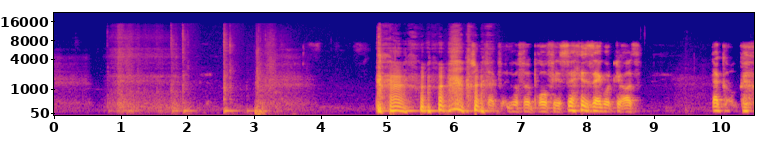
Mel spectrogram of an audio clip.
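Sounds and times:
typing on a computer keyboard: 1.7s - 3.0s
laughter: 4.8s - 6.8s
speech: 5.0s - 8.8s, 9.9s - 10.4s.

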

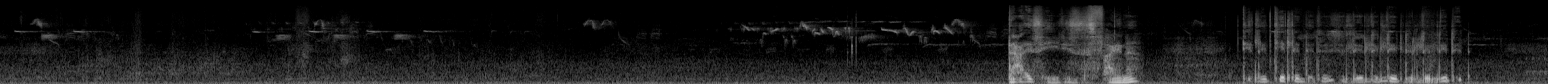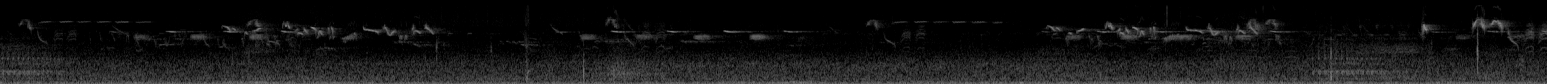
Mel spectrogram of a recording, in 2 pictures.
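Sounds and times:
tit scolding alarm calls: 10.1s - 14.8s
speech: 10.2s - 11.5s, 12.6s - 14.8s.

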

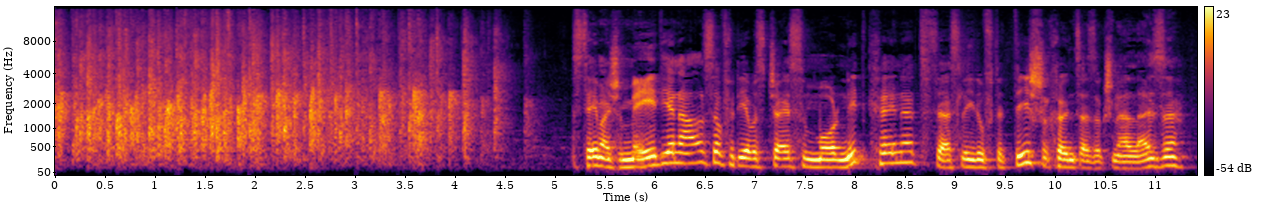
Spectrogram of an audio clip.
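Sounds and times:
crowd applauding: 0.0s - 4.9s
speech: 5.3s - 11.4s.

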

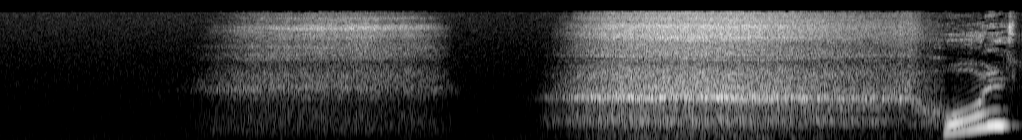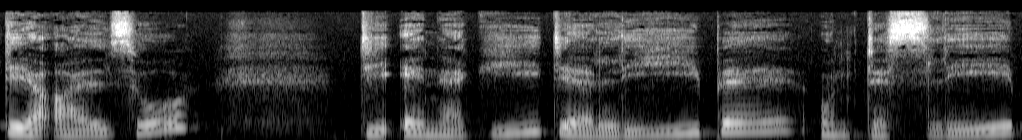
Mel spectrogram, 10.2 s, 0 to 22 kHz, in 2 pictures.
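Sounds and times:
deep breathing in and out during a breathing exercise: 0.9s - 4.7s, 6.2s - 6.8s
speech: 4.7s - 10.2s.

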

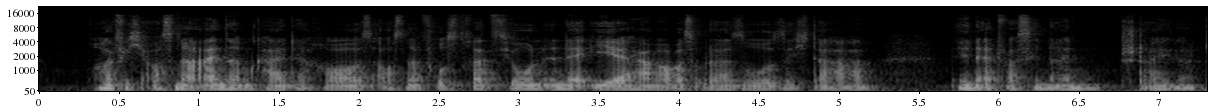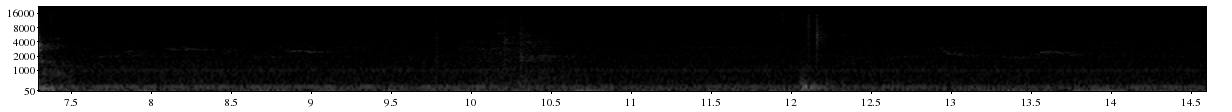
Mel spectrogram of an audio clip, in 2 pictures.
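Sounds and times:
speech: 0.4s - 7.4s
faint bird chirps outdoors: 7.5s - 9.6s, 12.4s - 14.5s.

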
